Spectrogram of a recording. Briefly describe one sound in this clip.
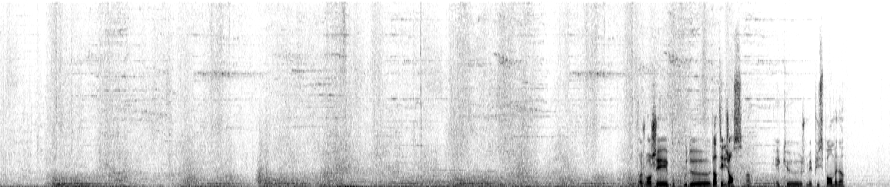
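Fighting sounds and magic spell effects from a video game play out.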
